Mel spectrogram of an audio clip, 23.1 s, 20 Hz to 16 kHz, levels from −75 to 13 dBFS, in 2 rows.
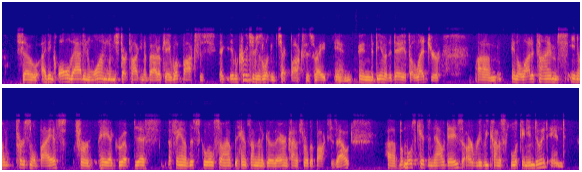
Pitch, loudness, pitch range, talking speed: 130 Hz, -13 LUFS, 120-135 Hz, 215 wpm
